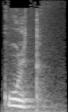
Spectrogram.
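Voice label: "культ", Komi, female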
